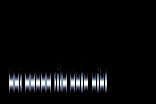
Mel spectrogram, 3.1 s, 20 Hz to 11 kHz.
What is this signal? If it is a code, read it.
Morse code, heard as a keyed tone, about 46 wpm, 700 Hz. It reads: G0VQC
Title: DXCC-100 Call Signs - 5 Characters - Repeated 2x - 45wpm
